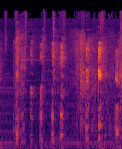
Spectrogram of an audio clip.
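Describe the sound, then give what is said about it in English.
A feral pig grunts and snorts repeatedly in short, irregular bursts, moderately loud, with no voices. “Opportunistic eaters, a campsite packed with trail mix and hot dogs, would be prize winnings for a feral pig, except they're not always welcome.”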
